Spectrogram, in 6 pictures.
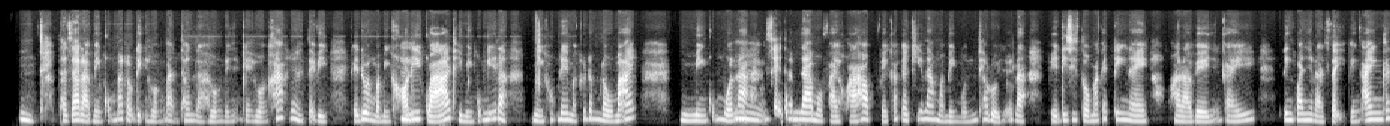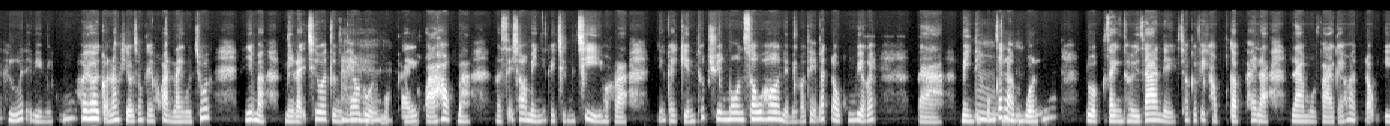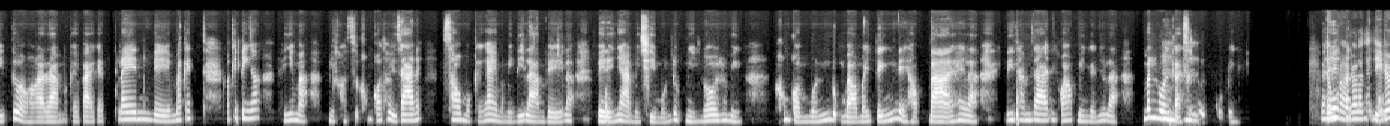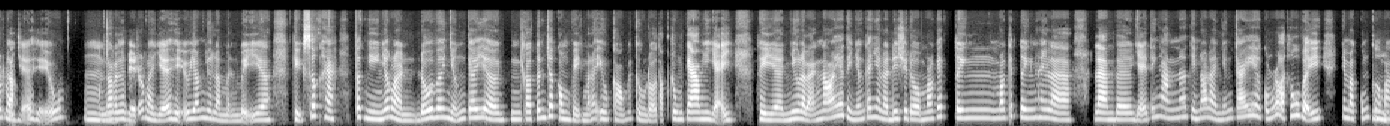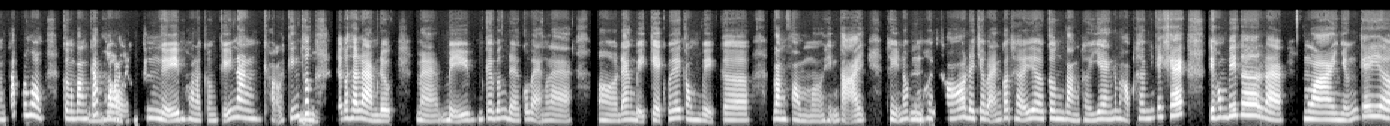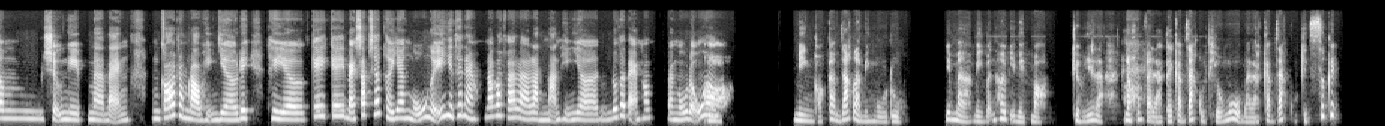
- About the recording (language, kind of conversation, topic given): Vietnamese, advice, Làm thế nào để vượt qua tình trạng kiệt sức và mất động lực sáng tạo sau thời gian làm việc dài?
- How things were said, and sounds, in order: tapping; other background noise; in English: "digital marketing"; in English: "plan"; unintelligible speech; in English: "digital marketing"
